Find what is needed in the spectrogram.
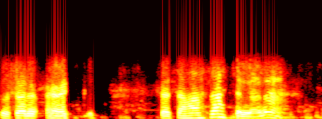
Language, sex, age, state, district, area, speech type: Urdu, male, 18-30, Bihar, Saharsa, rural, conversation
